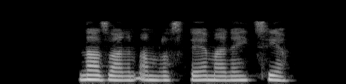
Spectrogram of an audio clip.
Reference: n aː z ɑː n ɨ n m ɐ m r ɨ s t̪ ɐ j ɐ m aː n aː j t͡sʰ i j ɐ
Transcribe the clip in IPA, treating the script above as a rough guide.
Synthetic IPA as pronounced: n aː z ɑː n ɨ m ɐ m r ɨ s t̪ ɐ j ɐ m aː n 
